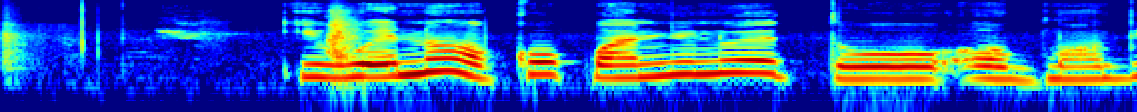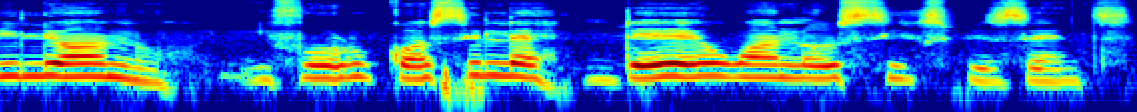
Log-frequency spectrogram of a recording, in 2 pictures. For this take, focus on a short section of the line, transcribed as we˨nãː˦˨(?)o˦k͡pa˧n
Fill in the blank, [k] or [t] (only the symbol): k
